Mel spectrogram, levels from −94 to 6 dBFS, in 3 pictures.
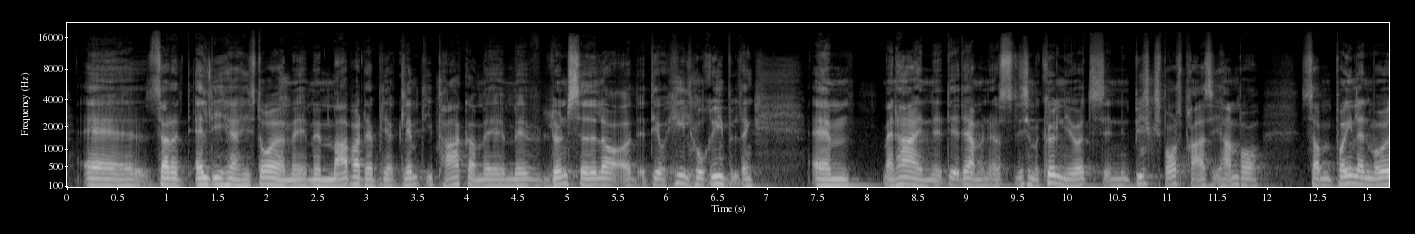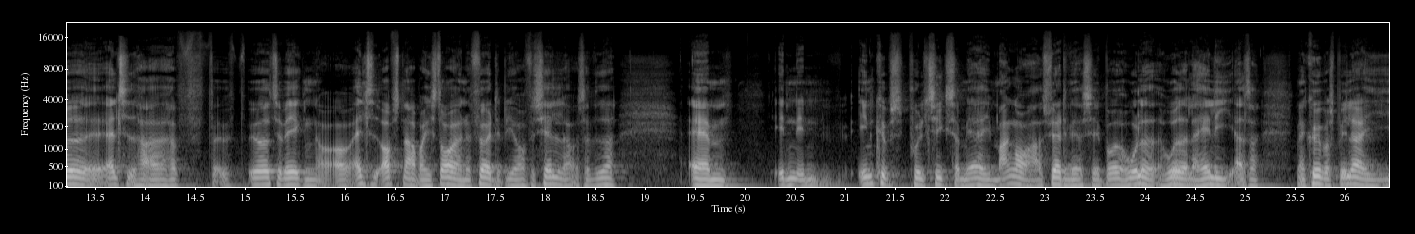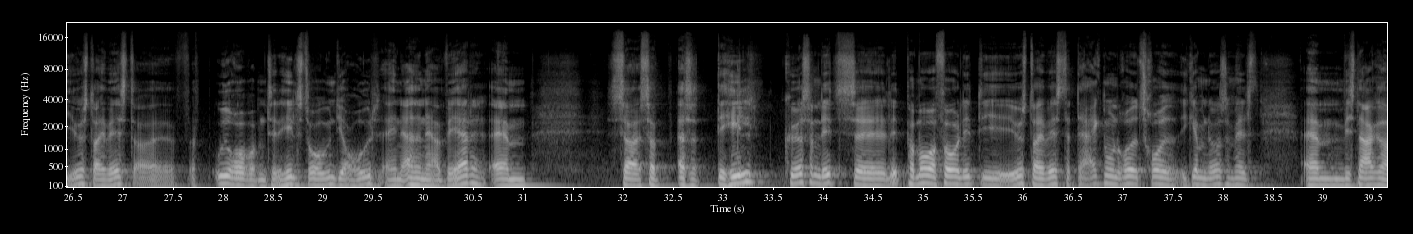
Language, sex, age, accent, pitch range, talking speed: Danish, male, 60-79, native, 110-130 Hz, 220 wpm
